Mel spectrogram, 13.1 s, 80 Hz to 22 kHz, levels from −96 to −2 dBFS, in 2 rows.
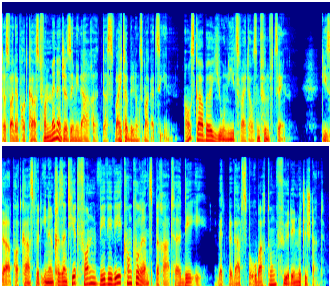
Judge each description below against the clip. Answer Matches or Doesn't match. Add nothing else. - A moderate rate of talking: Doesn't match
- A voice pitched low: Matches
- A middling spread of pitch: Doesn't match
